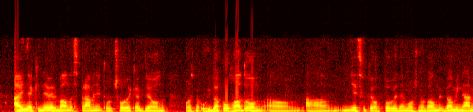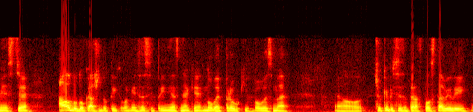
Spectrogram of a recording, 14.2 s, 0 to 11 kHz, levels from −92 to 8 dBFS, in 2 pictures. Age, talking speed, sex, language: 20-39, 155 wpm, male, Slovak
